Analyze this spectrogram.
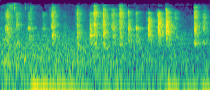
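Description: Faint typing on a computer keyboard, many soft clicks in a quick, uneven stream over a steady low hiss.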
